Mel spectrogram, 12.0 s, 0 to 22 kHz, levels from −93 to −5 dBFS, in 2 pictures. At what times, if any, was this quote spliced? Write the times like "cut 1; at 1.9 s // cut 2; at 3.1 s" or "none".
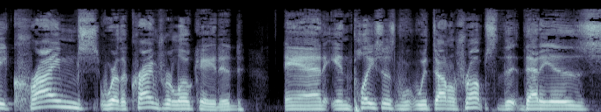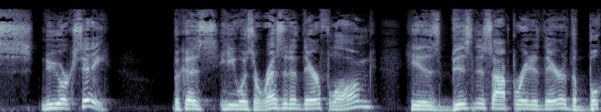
cut 1; at 3.9 s // cut 2; at 9.3 s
